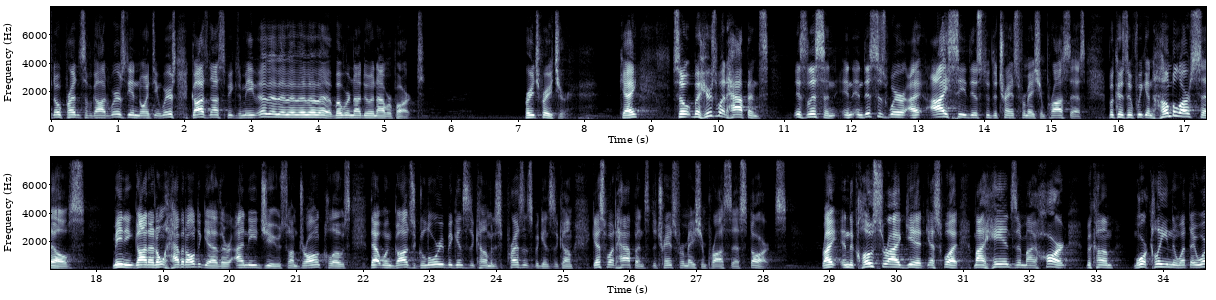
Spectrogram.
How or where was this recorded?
large echoing room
